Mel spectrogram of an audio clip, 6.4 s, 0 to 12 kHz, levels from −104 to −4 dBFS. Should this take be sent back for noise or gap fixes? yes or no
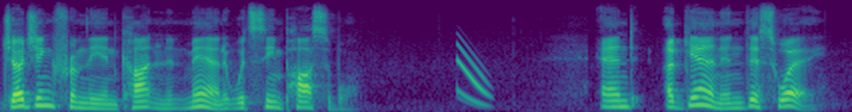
yes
